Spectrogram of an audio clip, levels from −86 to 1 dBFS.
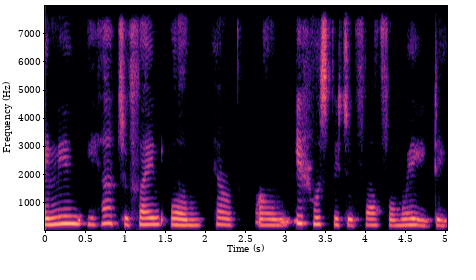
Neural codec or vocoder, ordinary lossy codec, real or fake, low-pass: codec, 16 kHz, 1 kbps, X-Codec, HuBERT features, trained on balanced general audio; none; fake; none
